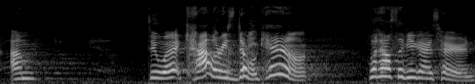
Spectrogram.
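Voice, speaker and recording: With an American accent, a woman uses a raised, projected voice, high in pitch, with very wide pitch swings at a fairly slow pace. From US South. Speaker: dietitian. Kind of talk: conference talk. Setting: stage with audience. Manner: animated.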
